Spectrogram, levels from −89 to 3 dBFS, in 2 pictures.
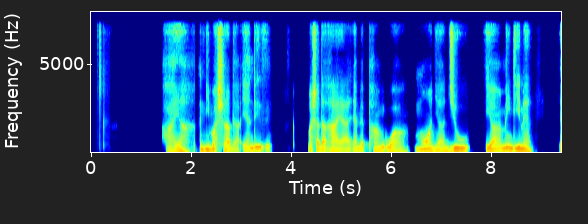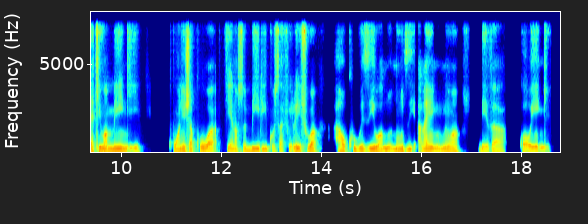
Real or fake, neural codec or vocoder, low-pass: fake; codec, 24 kHz, 0.9 kbps, WavTokenizer, large speech release; 7.2 kHz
